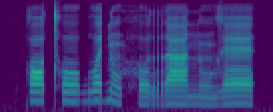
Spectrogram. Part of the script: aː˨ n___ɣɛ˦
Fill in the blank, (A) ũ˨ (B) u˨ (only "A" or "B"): A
